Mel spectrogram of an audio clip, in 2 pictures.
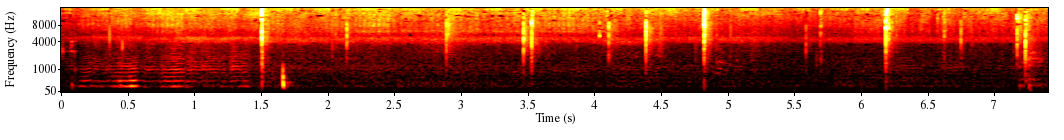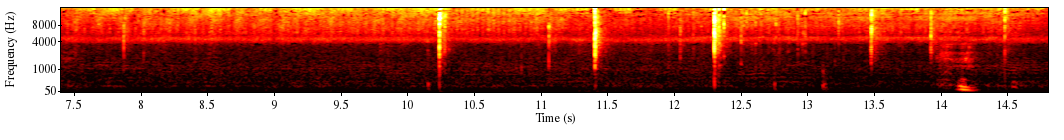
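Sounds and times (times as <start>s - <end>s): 
insects buzzing outdoors: 0.0s - 14.7s
broom seed pods bursting and crackling: 1.4s - 8.2s, 11.0s - 14.7s.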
